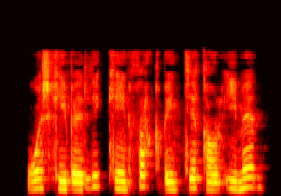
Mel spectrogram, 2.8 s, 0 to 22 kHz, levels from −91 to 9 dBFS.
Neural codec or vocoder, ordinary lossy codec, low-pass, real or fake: codec, 16 kHz, 8 kbps, FreqCodec, larger model; AAC, 48 kbps; 7.2 kHz; fake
